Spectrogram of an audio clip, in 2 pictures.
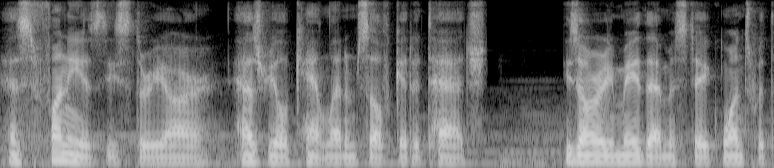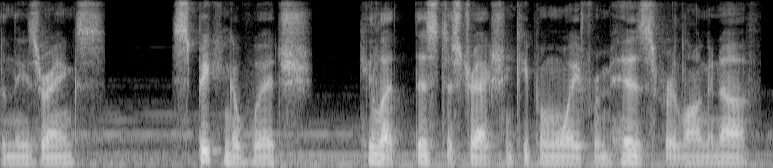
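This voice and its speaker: A man giving a scripted, deliberate narration of a fantasy audio drama. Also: lowish voice, level tone, faint music behind.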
